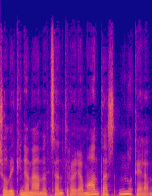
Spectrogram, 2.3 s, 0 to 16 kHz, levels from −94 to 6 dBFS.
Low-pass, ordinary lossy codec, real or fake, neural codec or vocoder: 14.4 kHz; MP3, 96 kbps; fake; codec, 44.1 kHz, 2.6 kbps, SNAC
